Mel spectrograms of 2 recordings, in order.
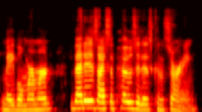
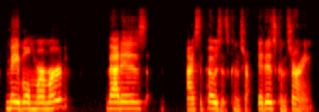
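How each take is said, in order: First: No pause comes before "that is". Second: A full pause comes before "that is". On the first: The following remark is not especially emphasized. The speaker calls it wrong. "You don't even have to pause" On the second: The following remark is set apart and emphasized. The speaker calls it right. "that tells your reader there is a complete pause here"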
